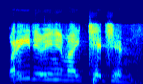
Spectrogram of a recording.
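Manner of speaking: strained put-on goblin character voice. A game master voices a goblin confronting the players in its kitchen: goblin voice. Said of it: "I'm going to ruin my voice".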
